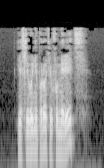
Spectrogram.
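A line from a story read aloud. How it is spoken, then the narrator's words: Sharp question. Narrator (Russian): резко спросил Снег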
